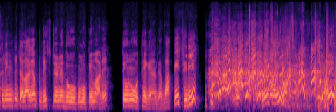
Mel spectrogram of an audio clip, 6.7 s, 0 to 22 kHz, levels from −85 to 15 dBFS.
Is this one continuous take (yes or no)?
yes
